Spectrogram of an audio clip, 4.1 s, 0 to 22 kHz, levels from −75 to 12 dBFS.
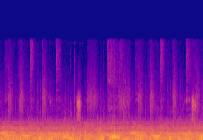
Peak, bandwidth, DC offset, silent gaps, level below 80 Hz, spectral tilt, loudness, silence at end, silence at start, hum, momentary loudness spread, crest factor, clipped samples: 0 dBFS; 16.5 kHz; 1%; none; -28 dBFS; -5.5 dB/octave; -12 LUFS; 0 s; 0 s; none; 3 LU; 12 dB; under 0.1%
